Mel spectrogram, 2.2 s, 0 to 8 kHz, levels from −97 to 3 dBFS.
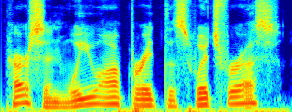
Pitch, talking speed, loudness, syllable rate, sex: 120 Hz, 220 wpm, -16 LUFS, 5.7 syllables/s, male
